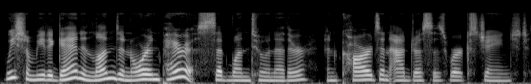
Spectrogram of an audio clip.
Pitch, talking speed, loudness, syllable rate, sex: 210 Hz, 215 wpm, -17 LUFS, 5.9 syllables/s, female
